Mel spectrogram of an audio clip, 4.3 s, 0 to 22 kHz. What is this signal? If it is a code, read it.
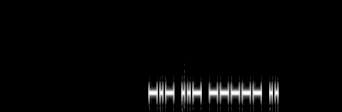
Morse code, heard as a keyed tone, about 36 wpm, 700 Hz. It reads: KU0I
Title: USA Call Signs - 4 Characters - 35wpm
